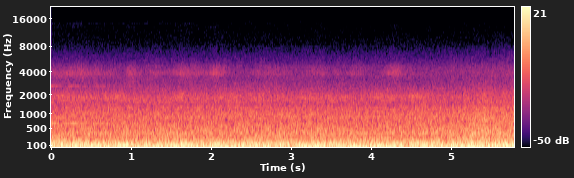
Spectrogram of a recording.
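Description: Cabin running noise inside a JR West 700 series Shinkansen car: a steady low rumble with hiss above it. The last note of the onboard chime melody dies away right at the start.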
